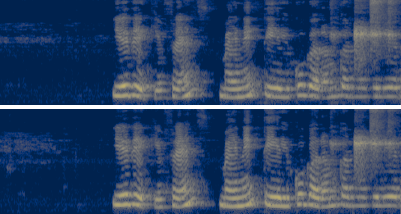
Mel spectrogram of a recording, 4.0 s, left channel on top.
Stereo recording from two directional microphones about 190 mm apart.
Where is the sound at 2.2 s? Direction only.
50° right (ahead or behind).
